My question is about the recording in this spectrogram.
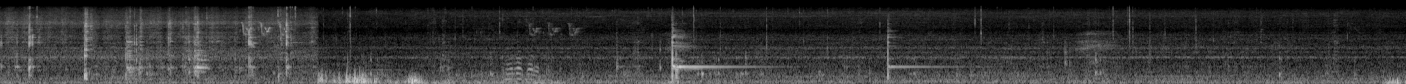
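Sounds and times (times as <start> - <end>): metal plate knocking on pot: 6.7 - 7.9, 8.9 - 9.8.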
